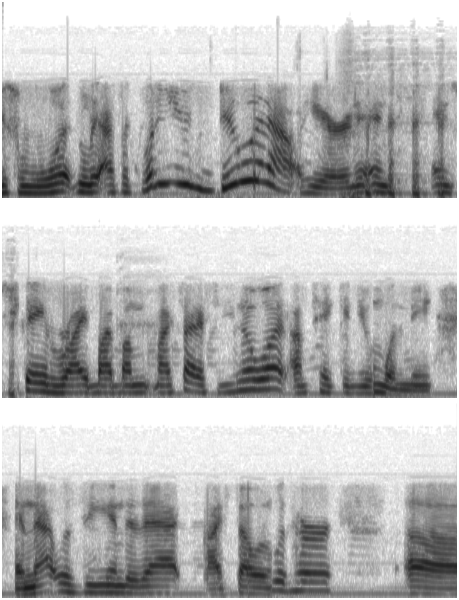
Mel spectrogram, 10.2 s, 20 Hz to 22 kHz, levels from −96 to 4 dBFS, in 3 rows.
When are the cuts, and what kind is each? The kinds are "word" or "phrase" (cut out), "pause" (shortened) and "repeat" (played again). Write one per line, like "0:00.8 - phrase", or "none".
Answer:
0:03.5 - word
0:06.2 - word
0:08.8 - word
